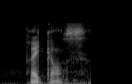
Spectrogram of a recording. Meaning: frequency (all meanings)
- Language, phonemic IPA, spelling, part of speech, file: French, /fʁe.kɑ̃s/, fréquence, noun, FR-fréquence.ogg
